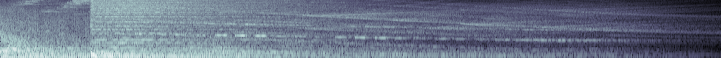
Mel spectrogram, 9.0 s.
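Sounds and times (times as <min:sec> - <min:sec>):
space rave victory sound: 0:00.2 - 0:04.9.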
